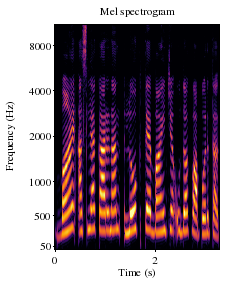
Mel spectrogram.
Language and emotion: Goan Konkani, neutral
